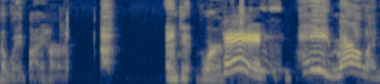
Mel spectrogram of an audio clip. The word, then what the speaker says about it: Maryline: joined us this is Marilyn a more romantic name there never was and those spelled merry line it is pronounced in the French fashion as French as your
